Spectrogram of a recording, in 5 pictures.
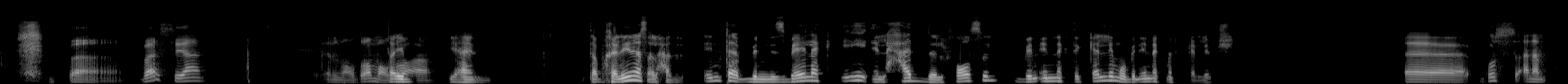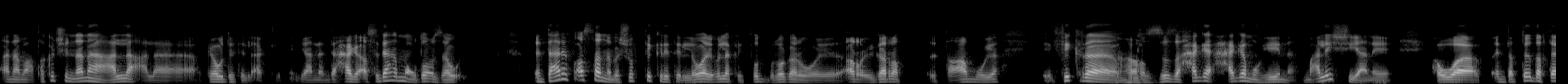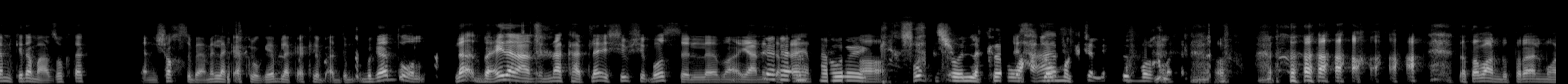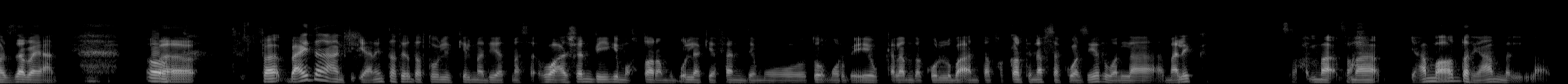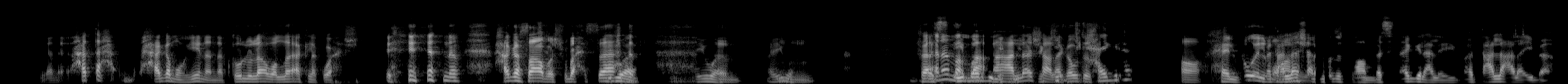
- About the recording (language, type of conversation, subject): Arabic, unstructured, إنت شايف إن الأكل السريع يستاهل كل الانتقاد ده؟
- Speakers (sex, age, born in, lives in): male, 30-34, Egypt, Greece; male, 30-34, Egypt, Romania
- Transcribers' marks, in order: tapping; in English: "الFood Blogger"; chuckle; unintelligible speech; laughing while speaking: "مش حتقول لك روّح لأمك خلّيها تطبُخ لك"; chuckle; other noise; laugh; chuckle; other background noise; laugh; laughing while speaking: "إحنا"; laughing while speaking: "حد"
